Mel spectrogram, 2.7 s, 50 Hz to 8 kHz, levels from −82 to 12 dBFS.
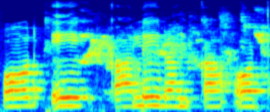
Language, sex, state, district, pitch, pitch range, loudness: Hindi, female, Rajasthan, Jaipur, 210 Hz, 205-220 Hz, -13 LUFS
